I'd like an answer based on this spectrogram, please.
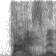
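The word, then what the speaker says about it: Theismann: the thesans and he did change the pronunciation of thyman just so we can get the Heisman trophy thyman for the Heisman and plunet said oh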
